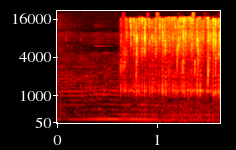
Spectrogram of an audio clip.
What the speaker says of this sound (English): There we go, we're starting to get some water.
